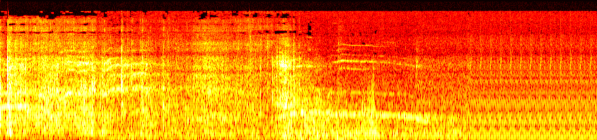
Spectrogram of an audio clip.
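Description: Skateboard click near the start over street traffic noise, then about three and a half seconds in a man lets out one long cheering shout that drops off at the end.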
